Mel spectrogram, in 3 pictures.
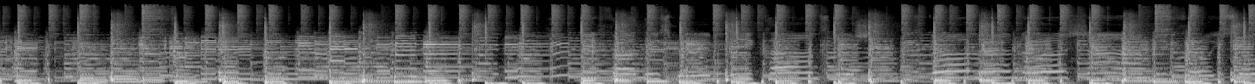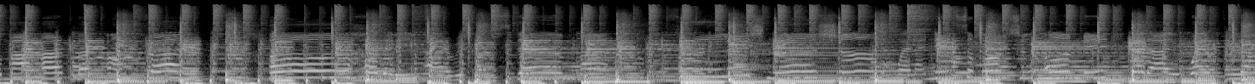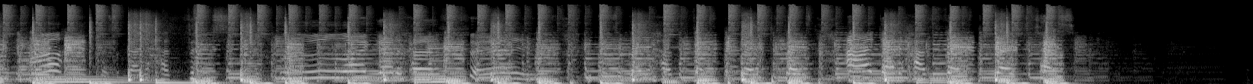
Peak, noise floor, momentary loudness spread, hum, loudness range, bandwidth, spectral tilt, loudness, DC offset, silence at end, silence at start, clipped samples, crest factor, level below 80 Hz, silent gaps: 0 dBFS; -66 dBFS; 5 LU; none; 3 LU; 17.5 kHz; -5 dB/octave; -17 LUFS; under 0.1%; 1.6 s; 0 s; under 0.1%; 16 dB; -22 dBFS; none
